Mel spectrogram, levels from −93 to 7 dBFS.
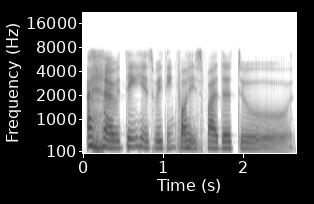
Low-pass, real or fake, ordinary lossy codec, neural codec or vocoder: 7.2 kHz; real; none; none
